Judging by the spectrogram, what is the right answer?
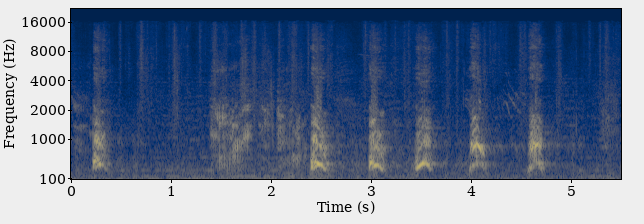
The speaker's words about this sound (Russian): Собака бегает с другой стороны сетки.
